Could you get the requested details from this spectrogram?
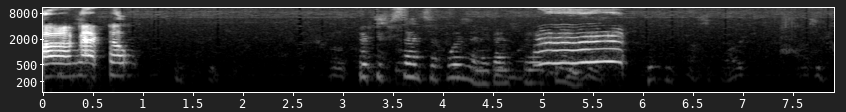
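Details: During his bedtime routine, a caged male African grey parrot babbles. Two loud clipped calls come first, then rapid speech-like chatter and a sustained, nasal, meow-like wail of nearly a second.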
